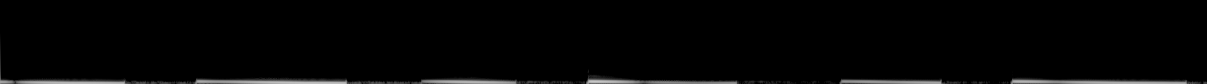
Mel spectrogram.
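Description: A deep synthesized bass tone sounds in six separate sustained notes, each sliding downward in pitch with a swirling phase-shifted texture, with short silences between.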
